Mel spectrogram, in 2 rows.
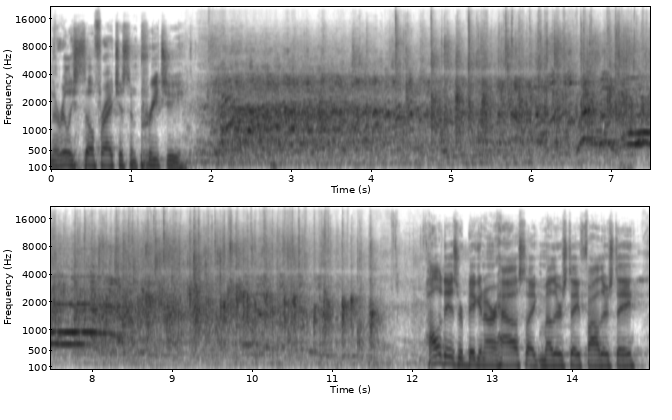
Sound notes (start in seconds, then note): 1.4 audience laughing; 5.0 audience applauding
